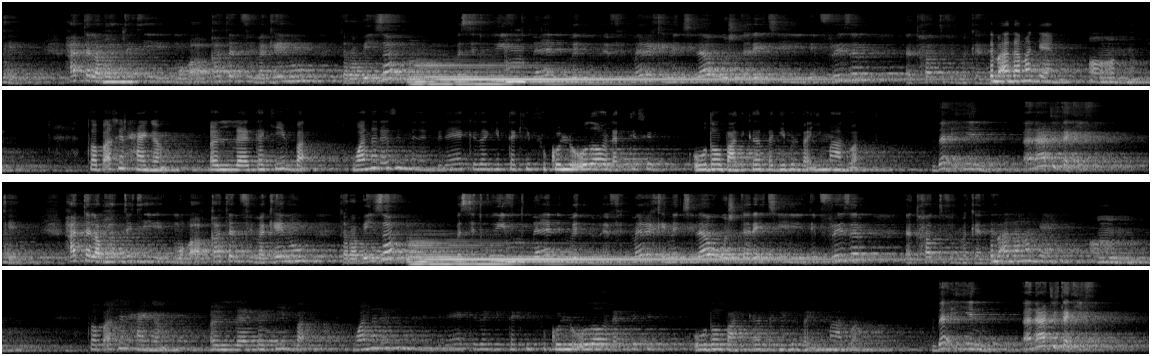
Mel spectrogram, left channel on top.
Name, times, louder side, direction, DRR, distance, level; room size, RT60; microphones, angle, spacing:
voice 1, 0.0-1.1 1.4-4.0 4.5-9.9 11.0-11.4 20.8-22.4, right 2 dB, 25° right, 4 dB, 0.6 m, -27 dB
voice 2, 1.0-1.4 5.0-5.3 9.9-11.4 12.3-13.2 13.6-14.5 15.0-18.1 18.4-20.0, left 5 dB, 90° left, 10 dB, 0.4 m, -25 dB
Guitar, 4.0-8.8, equal, 85° right, 2.1 m, -23 dB
9.6 x 4.3 x 6.0 m, 2.9 s
head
